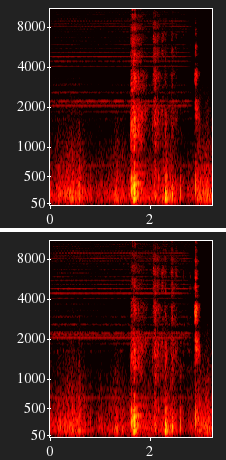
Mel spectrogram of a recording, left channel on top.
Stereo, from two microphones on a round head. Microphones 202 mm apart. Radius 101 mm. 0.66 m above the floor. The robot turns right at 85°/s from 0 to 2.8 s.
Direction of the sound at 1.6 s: 35° left (ahead or behind).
